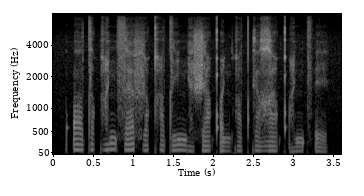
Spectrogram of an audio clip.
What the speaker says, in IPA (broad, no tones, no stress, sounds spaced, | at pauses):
ʔ ɒ t e q æ̤ ɲ s æ f i qʰ æ t i ɲ æ̤ ʃ æ qʼ o ɲ q æ t k æ ʁ æ qʼ æ̤ ɲ t͡sʼ e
